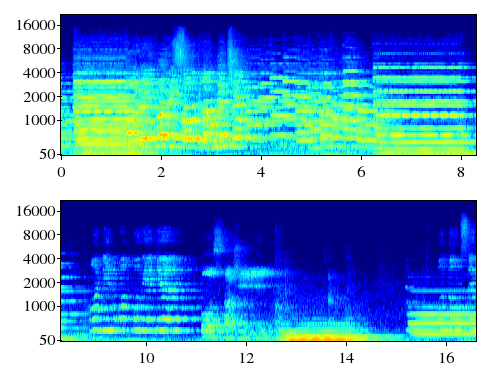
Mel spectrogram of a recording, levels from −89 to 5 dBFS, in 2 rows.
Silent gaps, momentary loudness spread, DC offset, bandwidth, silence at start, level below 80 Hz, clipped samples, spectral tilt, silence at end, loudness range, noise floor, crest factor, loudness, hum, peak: none; 18 LU; under 0.1%; 13 kHz; 0 s; -36 dBFS; under 0.1%; -5 dB/octave; 0 s; 13 LU; -49 dBFS; 16 dB; -28 LUFS; none; -12 dBFS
